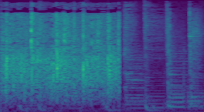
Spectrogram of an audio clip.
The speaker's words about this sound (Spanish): Es más, aplausos para Chernobyl que no está. Pero ya todo el mundo sabe quién es. Ah. Chernobyl. Aplausos para Chernobyl.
